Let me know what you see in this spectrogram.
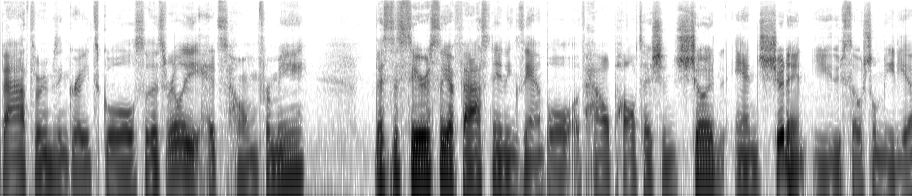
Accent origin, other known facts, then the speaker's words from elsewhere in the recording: California, United States; born there; So, you know, I was born in Northern California.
